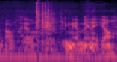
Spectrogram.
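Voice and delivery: huffing and puffing, out of breath; breathless, annoyed sigh through the words; irritated huff. Real, not acted. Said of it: "Sorry for the huffing and puffing".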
